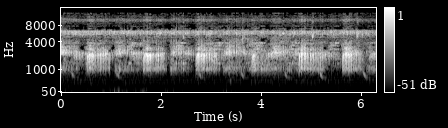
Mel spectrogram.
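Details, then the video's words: Frog and tree frog calls after dark: grating, buzzy croaks about half a second long, spaced roughly a second apart, with faint downward chirps in between and a persistent high hiss. "Som de animais noturno Sapo e perereca"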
